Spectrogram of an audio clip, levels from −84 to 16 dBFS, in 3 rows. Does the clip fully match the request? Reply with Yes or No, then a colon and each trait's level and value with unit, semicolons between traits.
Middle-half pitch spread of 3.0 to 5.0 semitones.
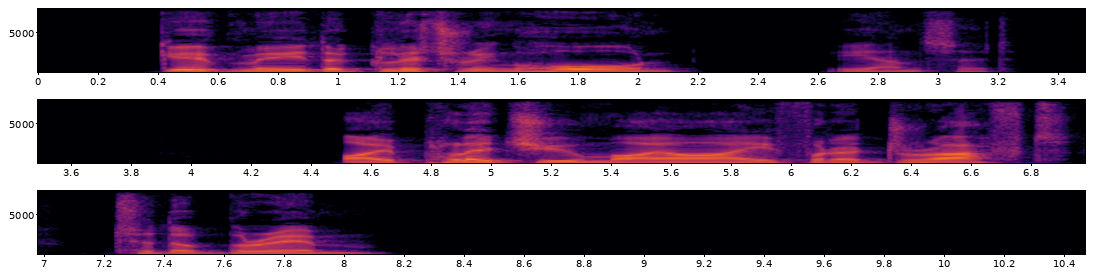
Yes: average, 3.6 semitones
